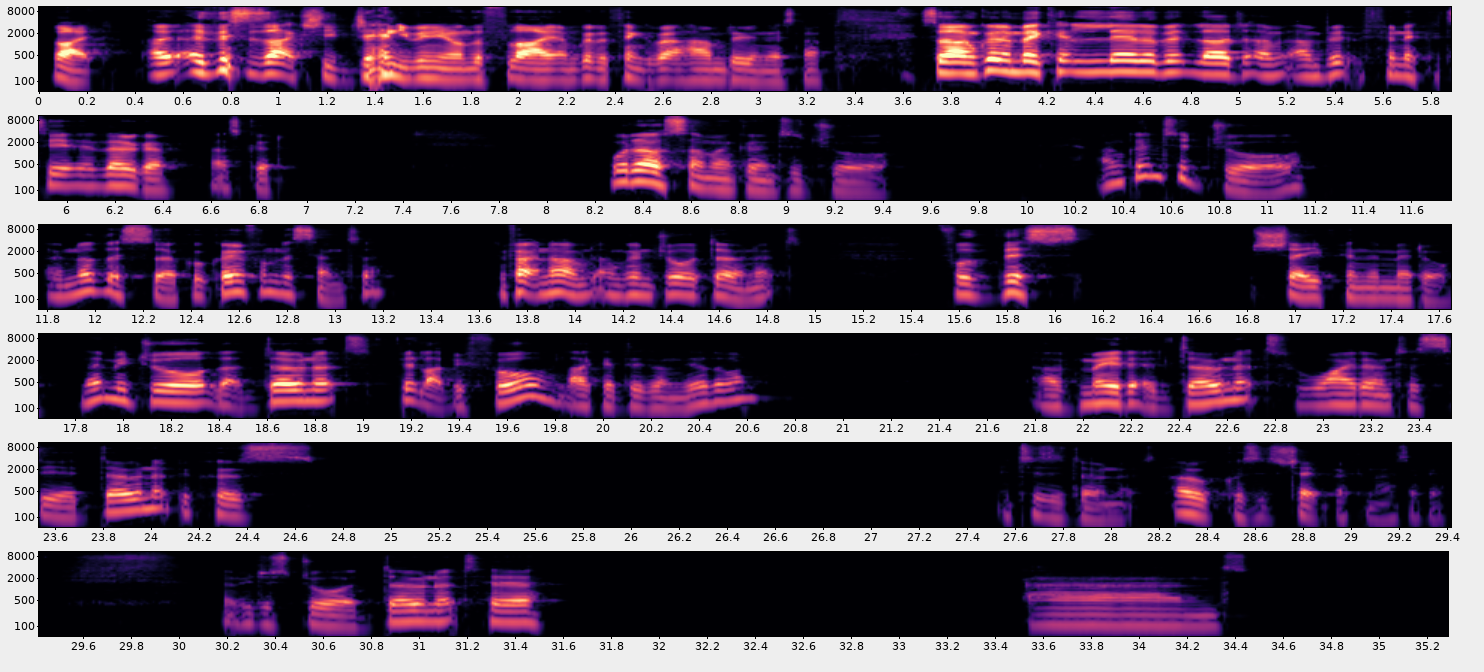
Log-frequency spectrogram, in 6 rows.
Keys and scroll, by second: 3.7 s.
